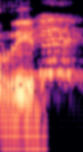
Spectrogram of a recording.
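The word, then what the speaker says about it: read: हो गया रीड रेड रेड रीडिंग रीड्स लेकिन स्पेलिंग रहेगा रीड ए पढ़ेंगे भले इसको रेड चलिए दूसरा अंग्रेजी जो बनाया होगा ना वो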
